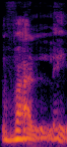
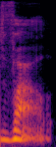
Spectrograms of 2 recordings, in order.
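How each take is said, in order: First: The word ends with a clear vowel sound. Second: The word ends on the consonant, no vowel. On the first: The speaker calls it right. "Yes, vale" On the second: The speaker calls it wrong. "not val"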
